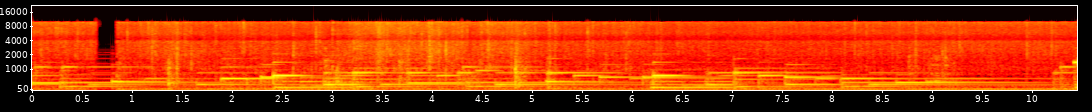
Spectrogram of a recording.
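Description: Chopped onion and garlic sizzling in a stainless steel pan, with a wooden spatula scraping now and then as it stirs them. A melody of held notes plays over it.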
